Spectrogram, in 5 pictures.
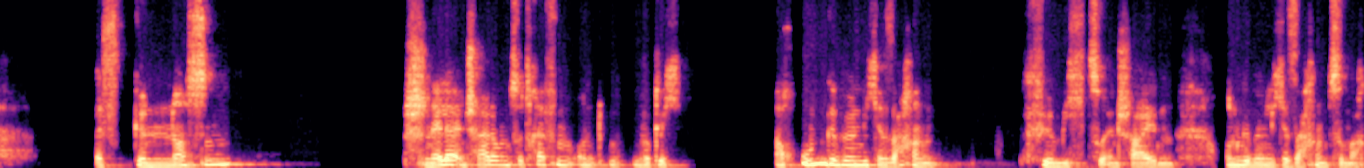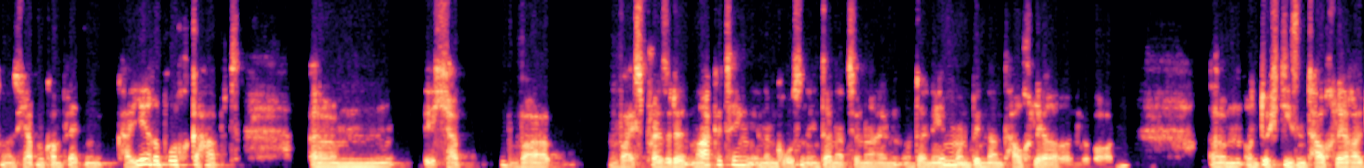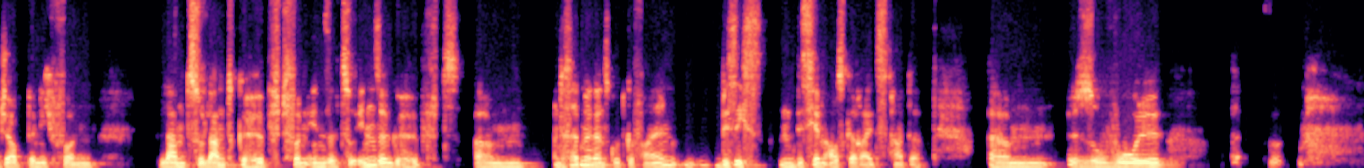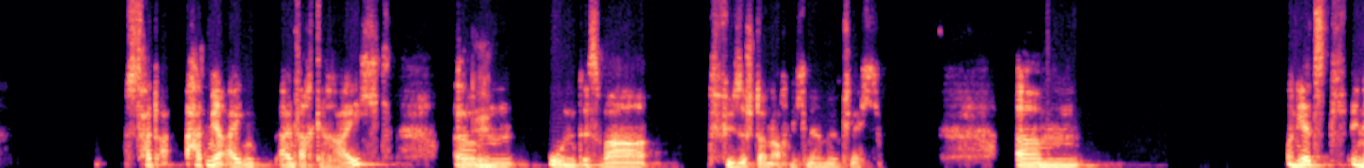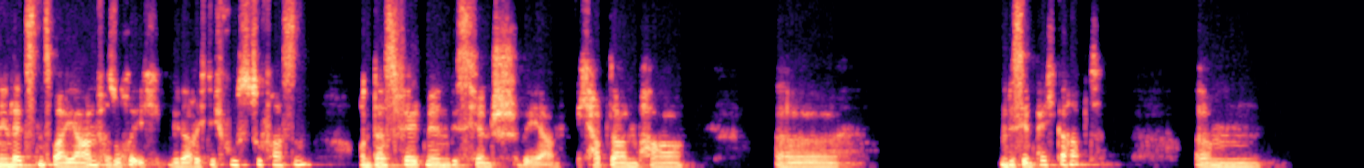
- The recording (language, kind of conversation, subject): German, advice, Wie kann ich besser mit der ständigen Unsicherheit in meinem Leben umgehen?
- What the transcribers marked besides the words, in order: in English: "Vice President"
